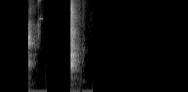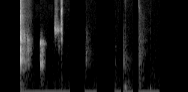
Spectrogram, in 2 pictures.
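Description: Near silence broken by a few short, sharp sounds: one about half a second in, another at a second and a half, a quick cluster of three around four to five seconds, and a fainter one near six and a half seconds.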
